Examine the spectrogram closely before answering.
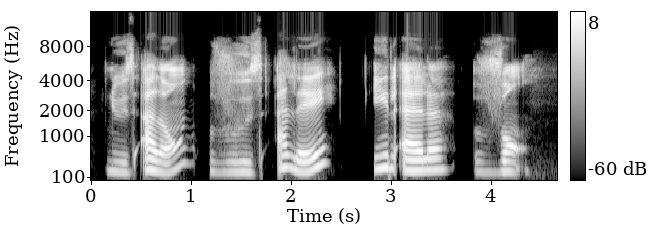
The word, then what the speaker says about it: allons: You hear the liaison there. We now pronounce the S at the end of these two words because the next word begins with a vowel. Nous allons, vous allez, ils, elles vont.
